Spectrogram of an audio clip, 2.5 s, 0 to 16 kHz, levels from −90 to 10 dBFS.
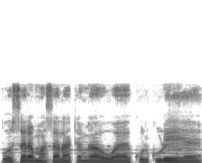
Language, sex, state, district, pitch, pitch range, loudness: Hindi, male, Jharkhand, Ranchi, 140 Hz, 135-145 Hz, -16 LUFS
